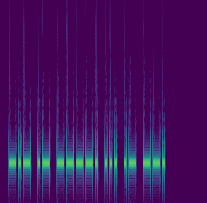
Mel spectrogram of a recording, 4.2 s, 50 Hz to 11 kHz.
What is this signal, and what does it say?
Morse code, heard as a keyed tone, about 25 wpm, 700 Hz. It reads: KA9SAG
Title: USA Callsign DE Callsign - 6 Characters - 25wpm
